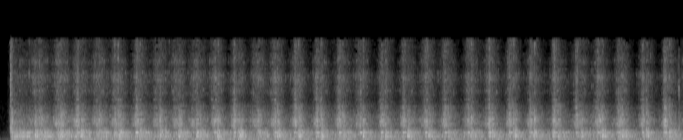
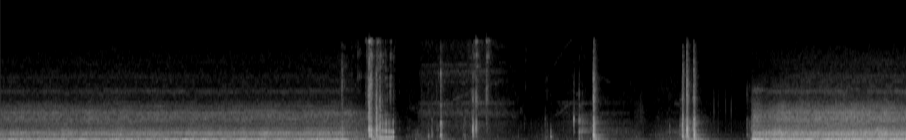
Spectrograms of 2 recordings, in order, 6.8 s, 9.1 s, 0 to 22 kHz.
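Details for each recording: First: Wolseley 18/85 (BMC 1800 'Landcrab') pushrod engine, sitting for years, choke pulled and ignition reconnected: starter cranks evenly at about two and a half beats a second for seven seconds without catching. Owner suspects no fuel reaching the carbs yet. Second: Wolseley 18/85 BMC 1800 Landcrab after sitting for years, cranking with spark plugs out: two bursts of brisk, even cranking with a pause between; the starter spins the engine freely and quickly.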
